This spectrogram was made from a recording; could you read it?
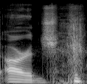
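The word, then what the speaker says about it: ARG: An Arge. An Arge. – I pronounce it Arge.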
